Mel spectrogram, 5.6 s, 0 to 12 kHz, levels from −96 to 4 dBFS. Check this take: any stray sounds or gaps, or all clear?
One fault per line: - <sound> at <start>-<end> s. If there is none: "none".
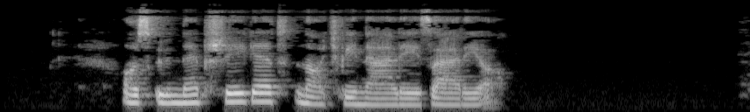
none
